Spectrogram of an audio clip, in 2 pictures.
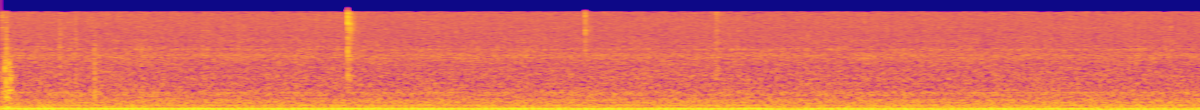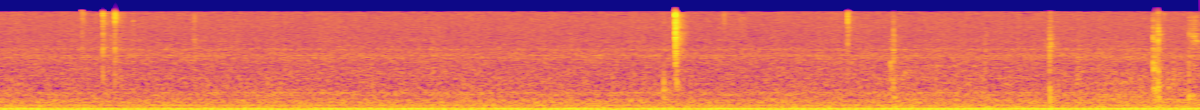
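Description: Steady low hum of room noise, with a few faint clicks and taps from small paper pieces being handled and pressed onto a card on a cutting mat; one sharper tap about nine seconds in.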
